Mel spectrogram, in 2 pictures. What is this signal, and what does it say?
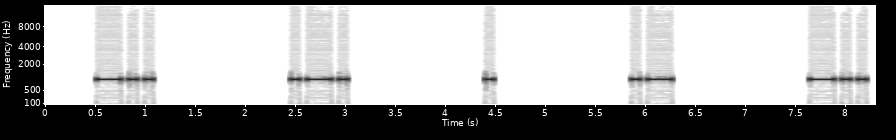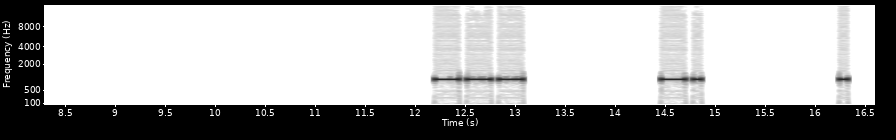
Morse code, heard as a keyed tone, about 15 wpm, spaced as for 5 wpm, 1000 Hz. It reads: DREAD ONE
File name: qotdfiles / 5wpm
